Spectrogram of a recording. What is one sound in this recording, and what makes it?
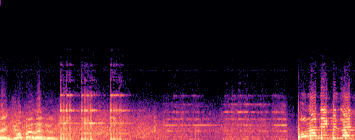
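A ship's engine telegraph rings with bright bell tones.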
